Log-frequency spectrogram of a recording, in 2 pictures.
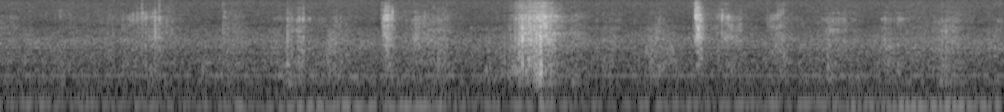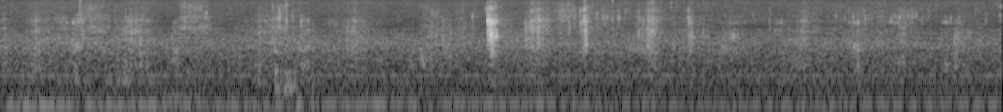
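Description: Close-miked chewing of a mouthful of seafood noodle salad with lettuce: wet, crisp crunches scattered throughout, one louder crunch about two and a half seconds in, over a steady low hum.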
